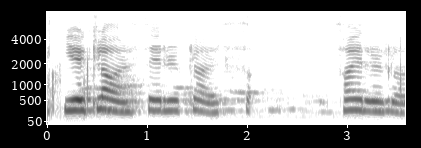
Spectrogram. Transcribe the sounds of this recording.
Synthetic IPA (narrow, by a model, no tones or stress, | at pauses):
jɛɛɾklaːwðɪɾθeɾɛɾklaːðɪɾ | θaːjɾɛɾɛɾklaːð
